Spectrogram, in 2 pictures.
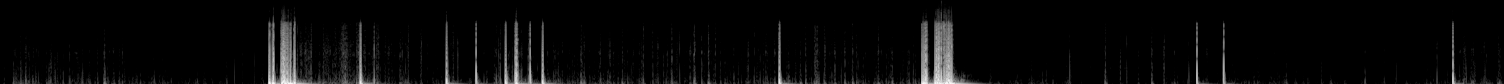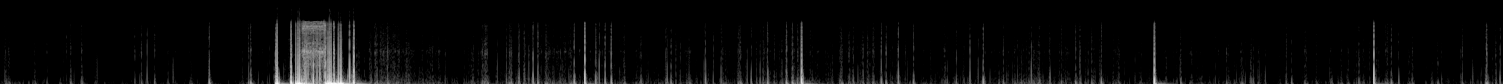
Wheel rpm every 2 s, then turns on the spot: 230, 230, 220, 220, 230, 220, 230, 230, 230, 240, 230, 240, 230, 230, 230.
none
